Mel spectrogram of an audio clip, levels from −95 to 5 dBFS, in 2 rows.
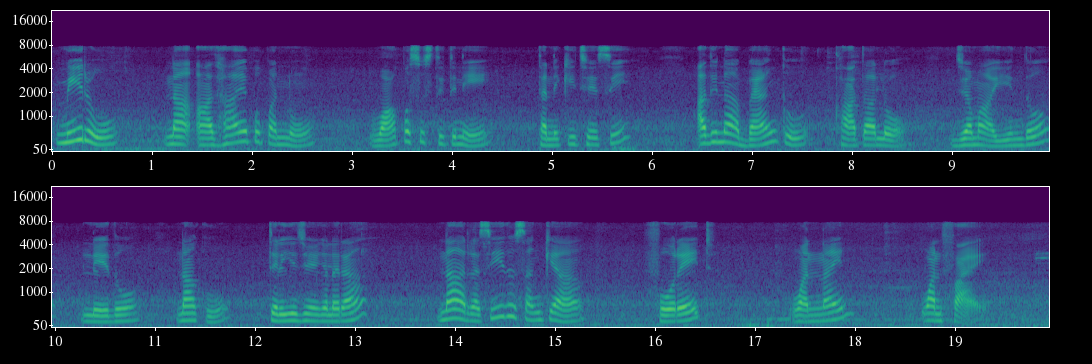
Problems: none marked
